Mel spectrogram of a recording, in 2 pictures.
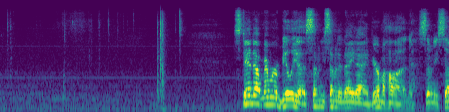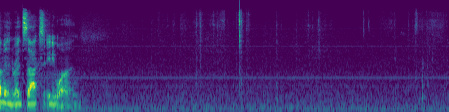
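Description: A plastic card sleeve rustles and crinkles in hands.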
